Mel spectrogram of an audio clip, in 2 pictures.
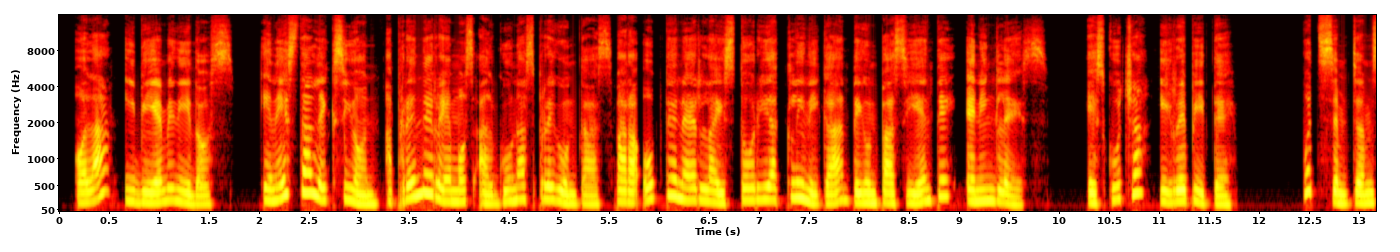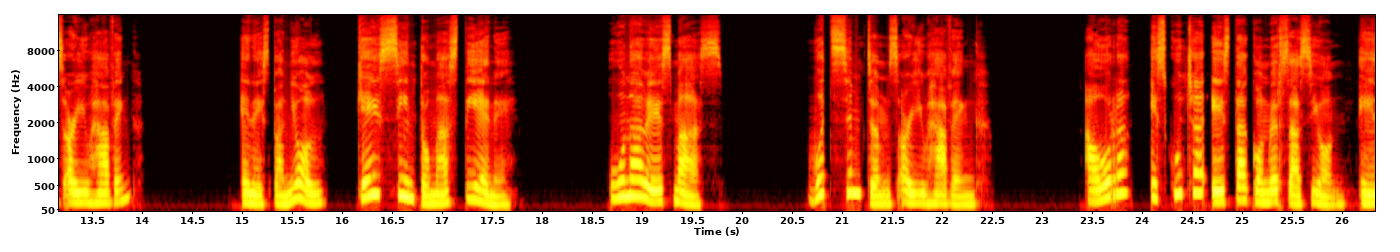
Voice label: Medical English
